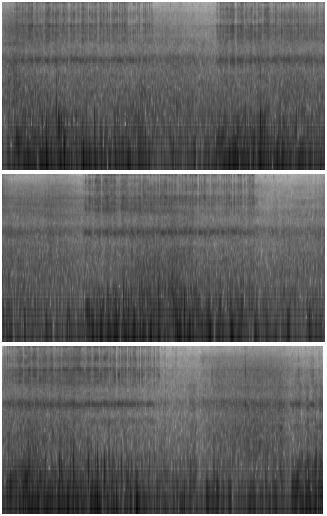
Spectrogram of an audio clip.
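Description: Conventional revolving-spool fishing reel being cranked in spells of two to three seconds with short pauses, its gears whirring as line is brought in against a hooked fish. Low wind rumble on the microphone and surf underneath.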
